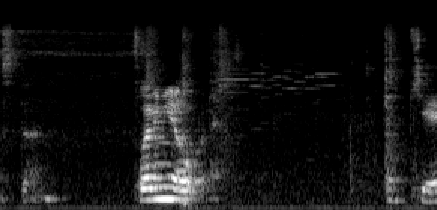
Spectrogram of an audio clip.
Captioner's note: instant pot sings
